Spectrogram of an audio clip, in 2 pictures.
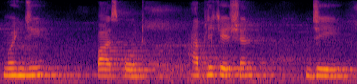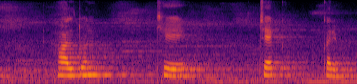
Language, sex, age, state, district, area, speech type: Sindhi, female, 45-60, Uttar Pradesh, Lucknow, urban, read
